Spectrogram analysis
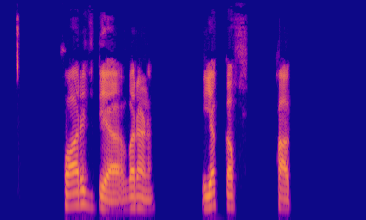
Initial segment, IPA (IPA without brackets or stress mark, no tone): x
